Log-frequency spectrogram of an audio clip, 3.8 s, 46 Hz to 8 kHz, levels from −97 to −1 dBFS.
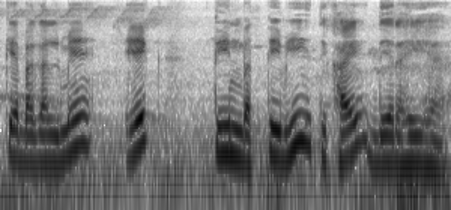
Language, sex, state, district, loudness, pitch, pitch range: Hindi, male, Uttar Pradesh, Lucknow, -16 LUFS, 145 Hz, 140-175 Hz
